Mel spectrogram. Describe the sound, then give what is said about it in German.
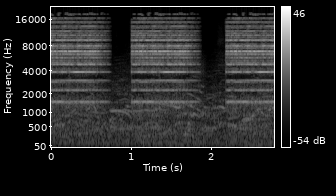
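A loud, shrill electric school bell rings three times in long, rattling bursts separated by brief pauses, its bright metallic clangor steady throughout each ring, signalling the end of the school break. “Die Klingel ertönt, dreimal. Die Schulpause ist zu Ende.”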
